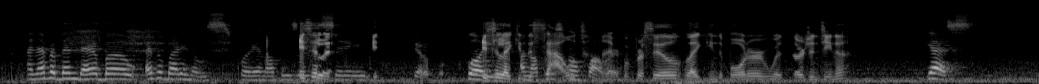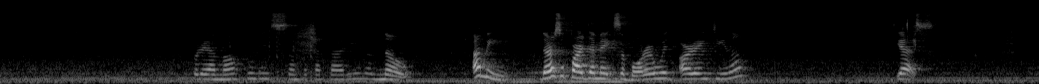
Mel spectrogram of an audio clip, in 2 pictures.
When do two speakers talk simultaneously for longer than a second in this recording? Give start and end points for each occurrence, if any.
4.8-6.1

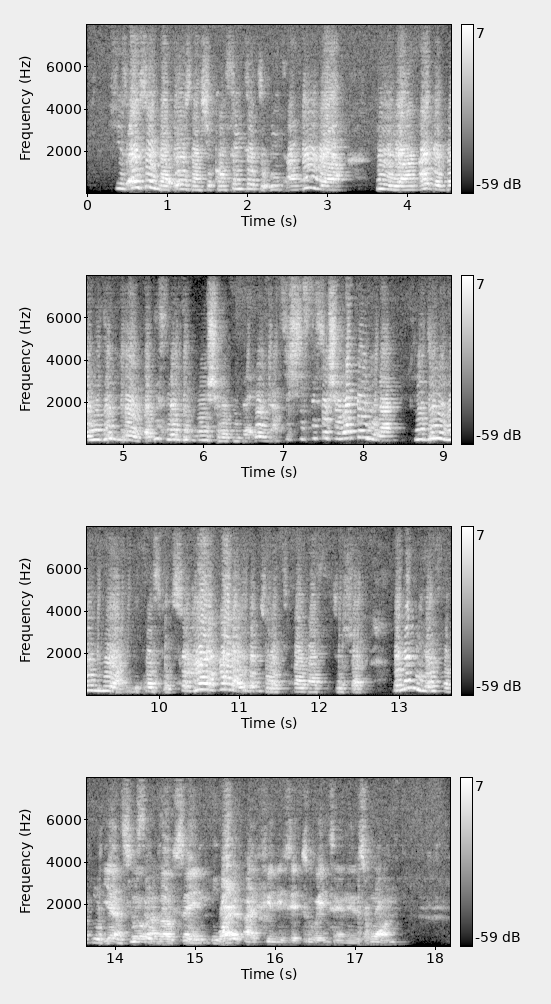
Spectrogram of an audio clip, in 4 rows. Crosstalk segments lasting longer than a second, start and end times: 13.8-15.3

